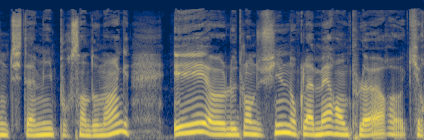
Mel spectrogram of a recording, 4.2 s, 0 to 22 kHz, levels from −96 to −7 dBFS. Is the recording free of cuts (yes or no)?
no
